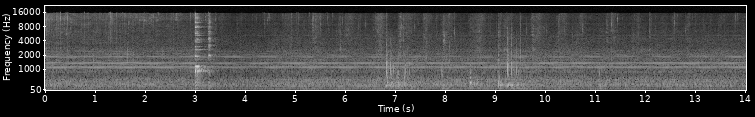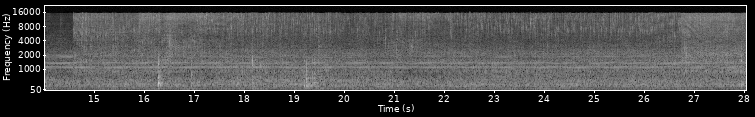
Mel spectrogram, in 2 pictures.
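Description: Saffron water poured into a pan of dried barberries and sugar, which then simmer as the liquid cooks down. A few sharp knocks of a wooden spatula against the pan sound over a steady hum.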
